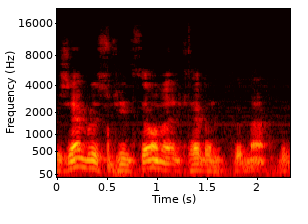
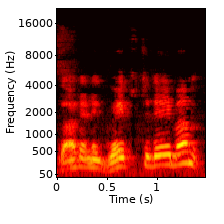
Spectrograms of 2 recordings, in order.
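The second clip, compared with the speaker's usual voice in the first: put-on higher, louder child asking; boy's voice; 8 semitones higher, 5 dB louder than usual. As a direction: pipe up like a cheeky boy. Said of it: "It was Kevin's turn to interrupt".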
